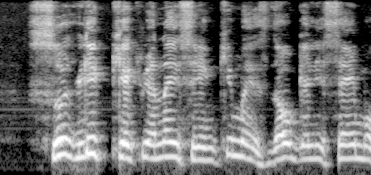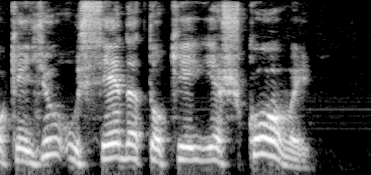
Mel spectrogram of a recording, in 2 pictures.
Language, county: Lithuanian, Klaipėda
